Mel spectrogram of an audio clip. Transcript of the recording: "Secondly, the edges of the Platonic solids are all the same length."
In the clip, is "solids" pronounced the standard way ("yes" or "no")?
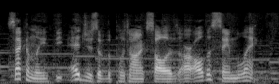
yes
